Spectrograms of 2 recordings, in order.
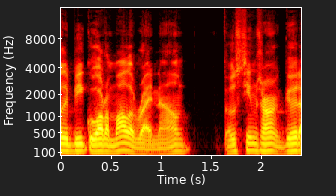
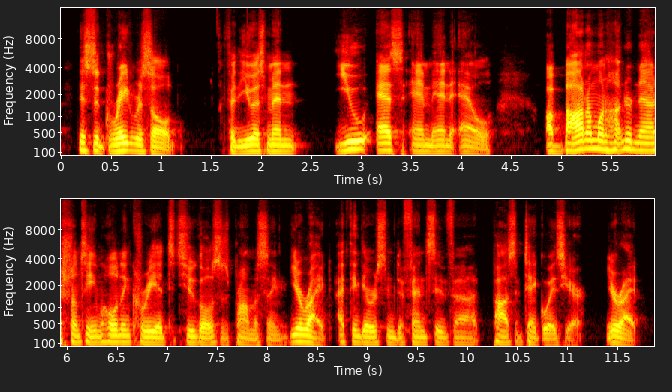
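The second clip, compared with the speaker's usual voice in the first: ordinary talk, nothing marked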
